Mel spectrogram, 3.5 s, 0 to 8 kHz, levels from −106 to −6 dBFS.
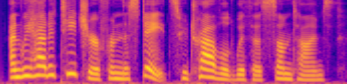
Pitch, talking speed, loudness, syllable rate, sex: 220 Hz, 225 wpm, -19 LUFS, 6.3 syllables/s, female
